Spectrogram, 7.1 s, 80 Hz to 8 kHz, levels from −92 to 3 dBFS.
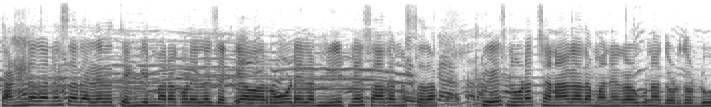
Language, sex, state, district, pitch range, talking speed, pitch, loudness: Kannada, female, Karnataka, Raichur, 225-245 Hz, 65 wpm, 235 Hz, -15 LUFS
